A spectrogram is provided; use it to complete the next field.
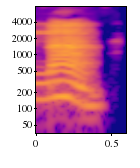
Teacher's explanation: Tepi lidah yang menempel pada langit-langit depan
